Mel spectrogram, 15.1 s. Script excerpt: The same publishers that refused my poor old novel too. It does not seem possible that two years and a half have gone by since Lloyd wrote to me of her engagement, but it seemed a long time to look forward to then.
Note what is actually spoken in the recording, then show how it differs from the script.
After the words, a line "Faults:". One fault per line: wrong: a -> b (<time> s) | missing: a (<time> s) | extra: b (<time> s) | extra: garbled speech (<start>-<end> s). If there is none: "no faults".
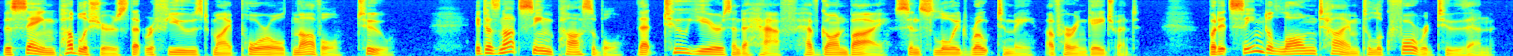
The same publishers that refused my poor old novel too. It does not seem possible that two years and a half have gone by since Lloyd wrote to me of her engagement, but it seemed a long time to look forward to then.
Faults:
no faults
